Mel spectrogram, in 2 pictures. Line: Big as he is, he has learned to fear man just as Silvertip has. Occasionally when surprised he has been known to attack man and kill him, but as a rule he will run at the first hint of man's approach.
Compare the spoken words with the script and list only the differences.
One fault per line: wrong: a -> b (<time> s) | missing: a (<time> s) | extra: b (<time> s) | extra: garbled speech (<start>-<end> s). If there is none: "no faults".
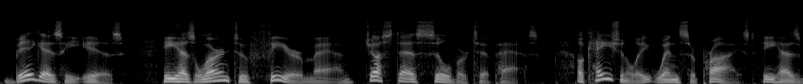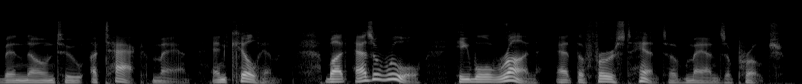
no faults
